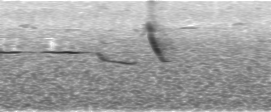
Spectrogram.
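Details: Wild golden whistler giving a single phrase: a level high whistle that slides downward, followed by a loud, abrupt whip-crack note, against soft background hiss.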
